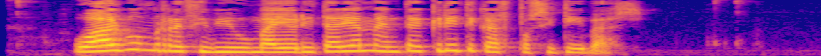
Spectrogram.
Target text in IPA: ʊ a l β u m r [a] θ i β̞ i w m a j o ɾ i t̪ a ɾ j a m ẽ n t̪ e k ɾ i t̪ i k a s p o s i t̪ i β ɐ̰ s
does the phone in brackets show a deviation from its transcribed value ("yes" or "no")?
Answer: yes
